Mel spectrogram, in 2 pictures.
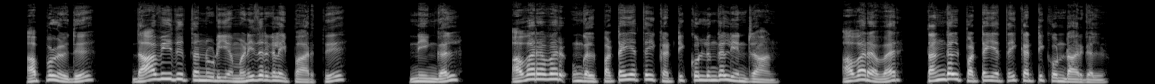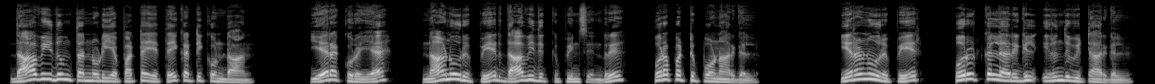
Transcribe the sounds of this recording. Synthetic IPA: ɐpːɔɻɯðɯ | d̪aːʋiːðɯt̪ɐnːɯɽɐjɐmɐnɪðɐɾɣɐɭɐɪpːaːɾt̪ɯ | niːŋɡɐɭ | ɐʋɐɾɐʋɐɾʊŋɡɐɭpɐʈːɐjɐt̪ːɐɪkːɐʈːɪkːɔɭːɯŋɡɐɭɛndraːn | ɐʋɐɾɐʋɐɾ | t̪ɐŋɡɐɭpɐʈːɐjɐt̪ːɐɪkːɐʈːɪkːɔɳɖaːɾɣɐɭ | d̪aːʋiːðɯmt̪ɐnːɯɽɐjɐpɐʈːɐjɐt̪ːɐɪkɐʈːɪkːɔɳɖaːn | eːɾɐkːɯɾɐjɐ | naːnuːɾɯpeːɾd̪aːʋiːðɯkːɯpːɪnsɛndrɯ | pʊrɐpːɐʈːɯpːoːnaːɾɣɐɭ | ɪɾɐnuːɾɯpeːɾ | pɔɾɯʈ̚kɐɭɐɾɯɣɪlɪɾɯnd̪ɯʋɪʈːaːɾɣɐɭ

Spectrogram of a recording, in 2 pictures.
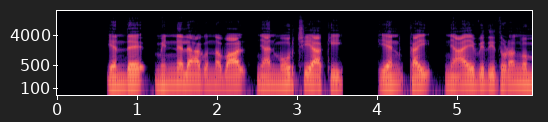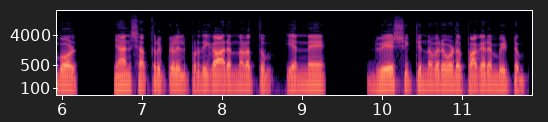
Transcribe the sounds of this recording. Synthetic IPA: e̞nde̞minːɐlaːɣunːɐʋaːɭɲaːnmuːrt͡ɕijaːkːi | e̞nkɐjɲaːjɐʋid̪ʱit̪uɽɐŋːumbo̞ːɭ | ɲaːnɕɐt̪rɨkʲːɐɭilprɐðiɣaːɾɐmnɐɽɐt̪ːume̞nːe̞ | d̪ʋe̞ːɕikʲːunːɐʋɐɾo̞ːɽɨpɐɣɐɾɐmʋiʈːum

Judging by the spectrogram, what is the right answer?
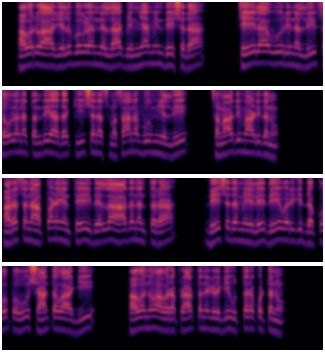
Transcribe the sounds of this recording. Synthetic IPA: ɐʋɐɾuaːelubuɡɐɭɐnːɛlːɐbenjaːmiːnd̪ɛːʃɐd̪ɐ | t͡ʃɛːlaːuːɾinɐlːisɐwlɐnɐt̪ɐnd̪ɛjaːd̪ɐkiːʃɐnɐsmɐsaːnɐbʱuːmijɐlːi | sɐmaːd̪imaːɽid̪ɐnu | ɐɾɐsɐnɐːpːɐɳɛjɐnt̪e̞id̪ɛlːɐaːd̪ɐnɐnt̪ɐɾɐ | d̪ɛːʃɐd̪ɐmeːle̞d̪ɛːʋɐɾiɡid̪ːɐkoːpɐʋuʃaːnt̪ɐʋaːɡi | ɐʋɐnuɐʋɐɾɐpɾaːɾt̪ʰɐnɛɡɐɭiɡe̞ut̪ːɐɾɐkɔʈːɐnu

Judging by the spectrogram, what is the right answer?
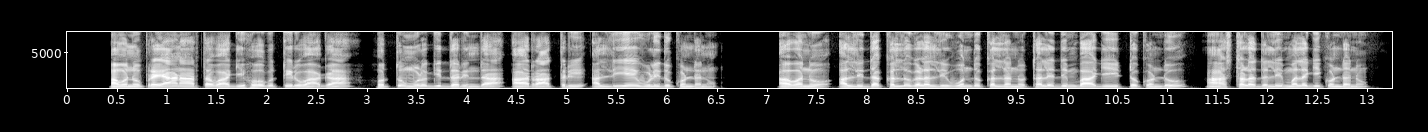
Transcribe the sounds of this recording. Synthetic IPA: ɐʋɐnupɾɐjaːɳaːɾt̪ʰɐʋaːɡiɦo̞ːɡut̪ːiɾuʋaːɡɐ | hot̪ːumuɭuɡid̪ːɐɾind̪ɐaːɾaːt̪ɾiɐlːijeːuɭid̪ukoɳɖɐnu | ɐʋɐnuɐlːid̪ːɐkɐlːuɡɐɭɐlːio̞nd̪ukɐlːɐnːut̪ɐlɛd̪imbaːɡiːʈːuko̞ɳɖu | aːst̪ʰɐɭɐd̪ɐlːimɐlɐɡikoɳɖɐnu

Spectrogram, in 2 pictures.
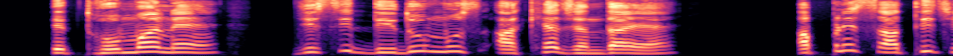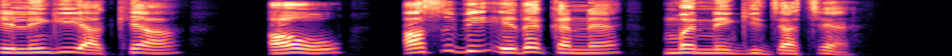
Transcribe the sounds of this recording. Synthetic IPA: t̪et̪ʰoːmanɛ | d͡ʒɪsid̪id̪umʊsaːkʰjad͡ʒɐ̃nd̪aɛ | ɐpɽ̃esaːt̪ʰit͡ʃeːlẽɡiaːkʰja | aːo | ɐsbʱiʔeːd̪ɛkɐnːɛ | mɐnːẽɡid͡ʒaːt͡ʃɛː

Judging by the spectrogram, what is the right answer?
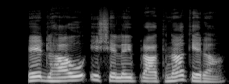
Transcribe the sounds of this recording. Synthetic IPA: ɦeɖ̤ʱaːuʔɪseləipɾaːɾt̪ʰənakeːɾa

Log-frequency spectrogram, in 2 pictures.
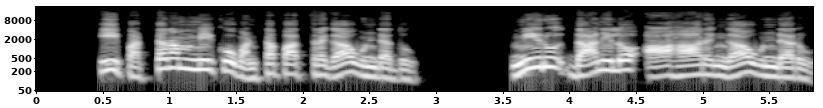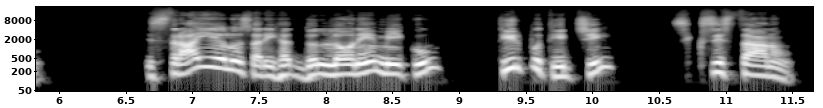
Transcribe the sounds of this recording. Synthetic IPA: iːpɐʈːɐnɐmːiːkuʋɐɳʈɐpaːt̪ɾɐɡaːuɳɖɐd̪u | miːɾud̪aːnilo̞ːʔaːɦaːɾɐŋɡaːuɳɖɐɾu | iʃɾaːje̞ːlusɐɾɦɐd̪ːulːo̞ːne̞ːmiːku | t̪iːɾput̪iːɾt͡ʃi | ʃi̥kʂist̪aːnṵ

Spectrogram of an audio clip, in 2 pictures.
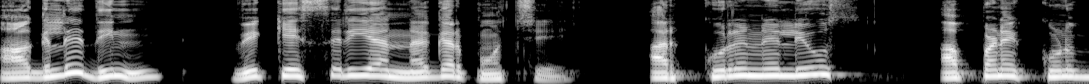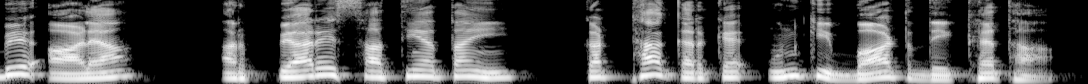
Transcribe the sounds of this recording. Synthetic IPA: ɐɡled̪ɪn | ʋekeːsɾɪjanɐɡəɾpɔ̃ɦːt͡ʃḛː | ɐɾkʊɾneːlɪjʊs | ɐpɽ̃ekʊɽ̃beʔaːɭja | ɐɾpjaːɾesaːt̪ʰɪjãt̪ãːɦĩ | kɐʈʰːakɐɾkeʊnkibaːʈd̪eːkʰɛt̪ʰa̰ː

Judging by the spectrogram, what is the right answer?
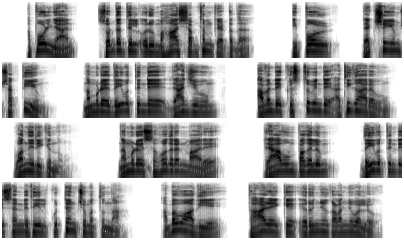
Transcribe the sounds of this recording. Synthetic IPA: ɐpːo̞ːɭɲaːn | swɐrɡɐt̪ːilo̞ɾumɐɦaːɕɐb̚d̪ʱɐmke̞ːʈːɐðɨ | ipːo̞ːɭ | ɾe̞kʂɐjumɕɐk̚t̪ijṵm | nɐmːuɽe̞d̪ejʋɐt̪ːinde̞ɾaːd͡ʑjɐʋum | ɐʋɐnde̞krist̪uʋinde̞ʔɐd̪ʱiɣaːɾɐʋum | ʋɐnːiɾikʲːunːṵ | nɐmːuɽe̞sɐɦo̞ːd̪ɐɾɐnmaːɾe | ɾaːʋumpɐɣɐlum | d̪ejʋɐt̪ːinde̞sɐnːid̪ʱɐjilkutːɐmt͡ɕumɐt̪ːunːɐ̰ | ɐbʱɐʋaːd̪ije̞ | t̪aːɻe̞ːkʲːɨʔiriɲːukɐɭɐɲːuʋɐlːo̰ː

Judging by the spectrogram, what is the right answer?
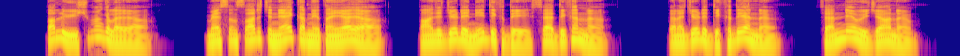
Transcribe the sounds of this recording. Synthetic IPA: t̪aːlujiːsʊʋɛ̃ɡɐlaːja | mɛ̃sɐ̃nsaːɾt͡ʃənjaːjikɐɾnet̪ãːĩaːja | t̪ãd͡ʒod͡ʒeːɽenĩd̪ɪkʰd̪esɛd̪ɪkʰən | kɐnɛd͡ʒeːɽed̪ɪkʰd̪eɦɐn | sɛɐnːeɦoid͡ʒaːn

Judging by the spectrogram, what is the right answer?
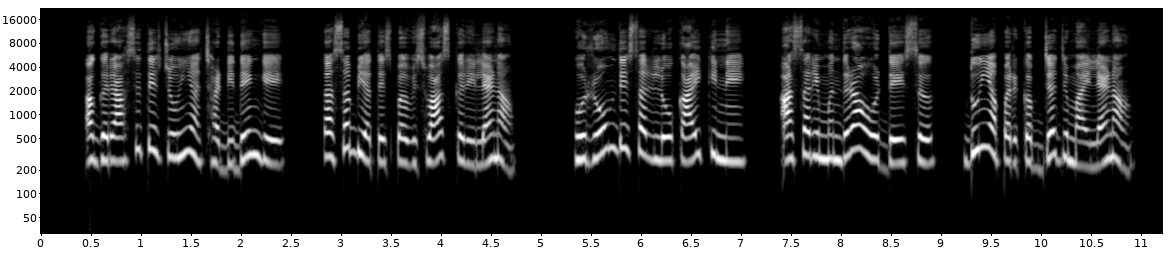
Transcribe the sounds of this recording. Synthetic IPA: ɐɡəɾaːset̪eːs̬d͡ʒoɪjãt͡ʃʰaːɖid̪ẽːŋɡe | t̪asɐbijat̪eːspɐɾʋɪswaːskɐɾilɛːɽ̃aː | ɦoːɾːoːmd̪eːsaɾeloːkaːikɪne | aːsaɾemɐ̃nd̪ɾaɦoːɾd̪eːs | d̪ʊ̃ɪ̃jãpɐɾkɐbd͡ʒad͡ʒɐmaːilɛːɽ̃aː

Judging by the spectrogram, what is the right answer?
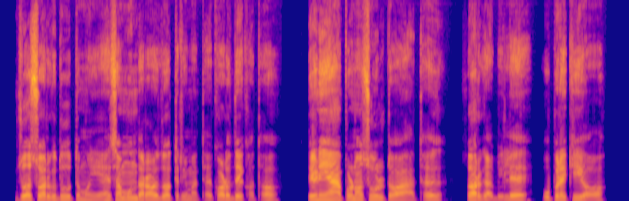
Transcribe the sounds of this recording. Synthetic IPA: d͡zʊɛswɐɾɡd̪uːt̪mʊ̃ɪ̃ɛsɐmʊ̃nd̪əɾɔd͡z̪ɔt̪ɾimaːt̪ʰɛkʰɔɽɔd̪eːkʰɔt̪ʰɔ | t̪ɪɽ̃iɛaːpɽ̃ɔsʊlʈɔɦaːt̪ʰ | sɔɾɡabʱilɛʊpɾɛkɪjɔ

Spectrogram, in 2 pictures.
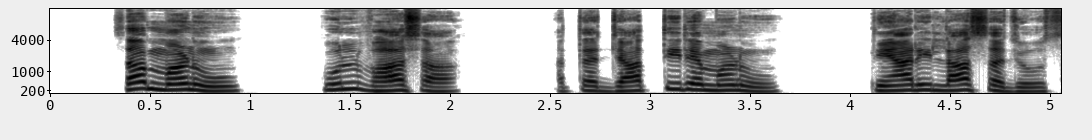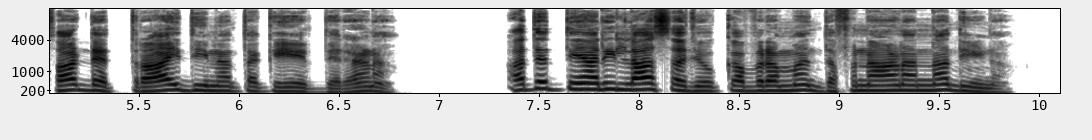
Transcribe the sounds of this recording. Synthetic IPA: sɐbmɐɽ̃u | kʊlbʱaːsa | ɐt̪ɛd͡ʒaːt̪iɾɛmɐɽ̃u | t̪ɪjãɾilaːsad͡ʒosaːɖɛt̪ɾaːid̪ɪnãt̪ɐk̬ɦeːɾd̪ɛɾɛːɽ̃a | ɐt̪̬ɛt̪̬ɪjãɾilaːsad͡ʒokɐbɾamɐ̃nd͡ʒd̪ʱɐpʰnaːɽ̃anad̪ɪːɽ̃aː

